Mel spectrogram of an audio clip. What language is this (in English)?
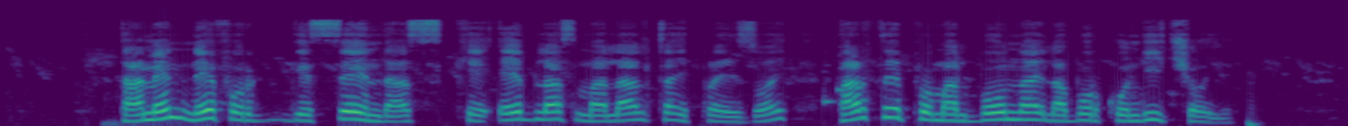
Esperanto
